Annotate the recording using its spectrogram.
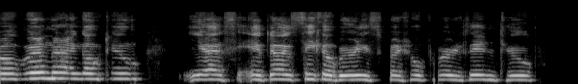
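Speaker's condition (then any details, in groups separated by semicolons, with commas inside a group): Cerebral palsy; spastic quadriplegic cerebral palsy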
